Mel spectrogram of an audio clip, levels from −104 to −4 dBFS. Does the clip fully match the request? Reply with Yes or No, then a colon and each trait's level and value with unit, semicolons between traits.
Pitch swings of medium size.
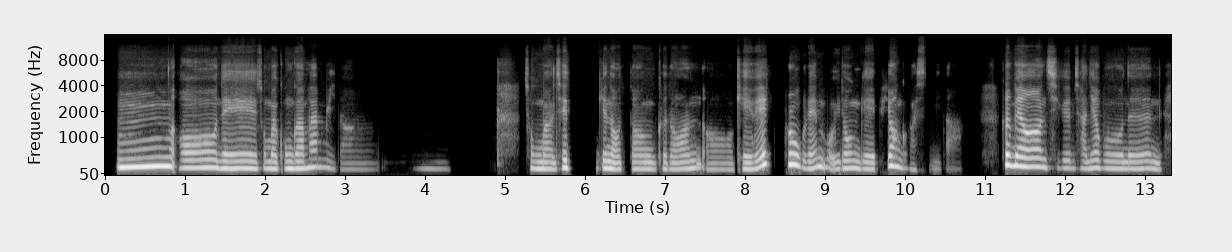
Yes: average, 3.1 semitones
